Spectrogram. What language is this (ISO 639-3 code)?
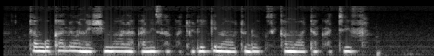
swa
